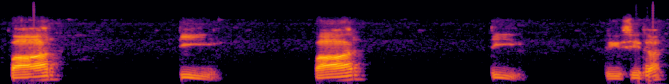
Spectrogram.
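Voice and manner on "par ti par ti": "Par" rising, pause, then falling "ti"; syllable by syllable. Shown as a demonstration. Teacher breaking up the word, "Par, ti" syllable by syllable. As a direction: sound out "Par" and "ti" separately. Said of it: "This would be par, followed by".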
